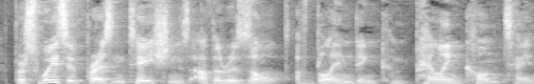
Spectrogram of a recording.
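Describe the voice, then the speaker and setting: A man's medium-pitched, a plain, everyday voice with lively intonation at a moderate pace. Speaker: professional speaker and master of ceremonies. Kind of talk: promotional talk to camera.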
